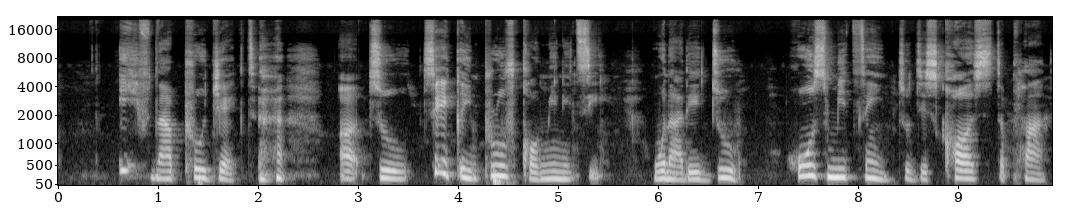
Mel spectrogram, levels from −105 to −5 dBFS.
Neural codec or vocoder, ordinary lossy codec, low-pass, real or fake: none; none; none; real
